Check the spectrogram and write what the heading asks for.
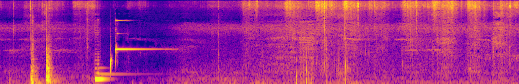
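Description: Two light knocks, then about two seconds in a single loud, bright ding that rings on for about a second and a half before fading. Faint handling and footstep noise follows.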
